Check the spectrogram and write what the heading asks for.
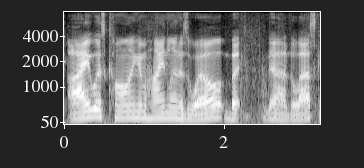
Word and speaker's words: Heinlein: No, I looked it up. The Robert Heinlein Society said, like, I did the little audio thing on there. It's Heinlein.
